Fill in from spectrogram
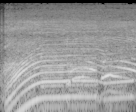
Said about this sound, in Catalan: Estos arbres ja no quedarien peu. Fot-li una mica de soroll amb la serra, ara, fot-li.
